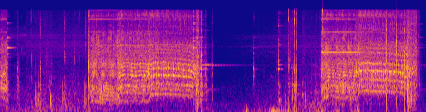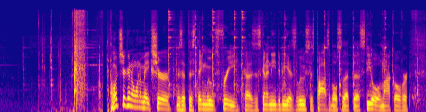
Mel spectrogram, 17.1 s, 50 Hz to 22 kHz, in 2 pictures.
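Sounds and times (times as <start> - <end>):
impact driver driving screws: 6.4 - 8.4.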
